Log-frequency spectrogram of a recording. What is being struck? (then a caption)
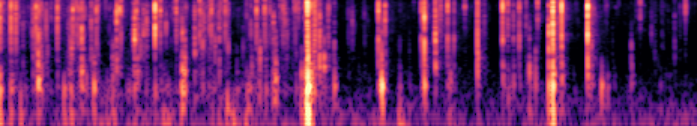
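Pack of sponge scourers in plastic film. Both hands squeeze and rub the clear plastic film wrapper of a full pack of sponge scourers. The result is a dense run of quick, dry crackles and crinkles, with sharper, louder cracks near the two-second mark and again shortly before four seconds.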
